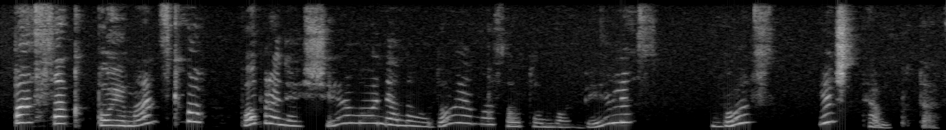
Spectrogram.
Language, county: Lithuanian, Panevėžys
